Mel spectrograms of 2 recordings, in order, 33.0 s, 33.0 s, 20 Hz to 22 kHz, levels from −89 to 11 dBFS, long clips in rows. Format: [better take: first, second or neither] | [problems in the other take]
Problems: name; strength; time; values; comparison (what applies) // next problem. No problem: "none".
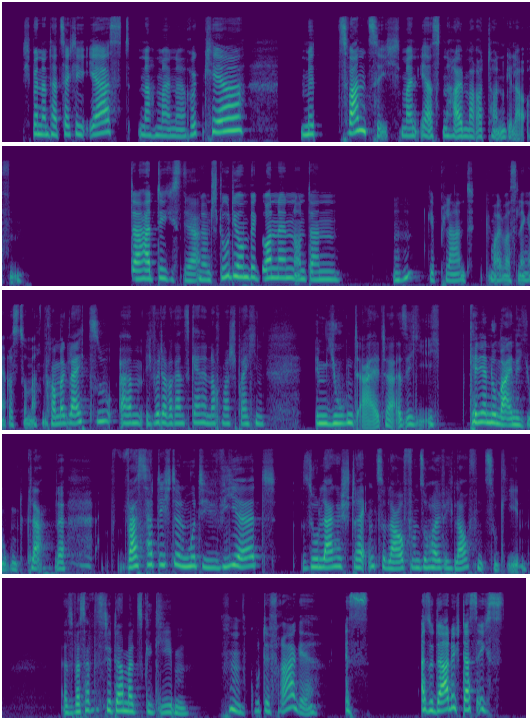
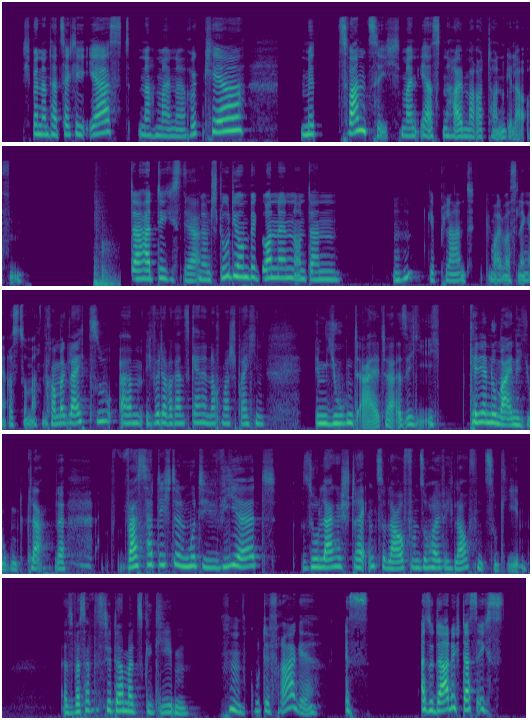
first | footsteps; faint; at 8 s; peak 10 dB below the speech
